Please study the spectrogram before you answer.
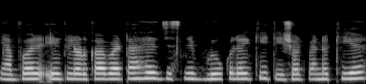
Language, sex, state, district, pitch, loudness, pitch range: Hindi, female, Delhi, New Delhi, 255 Hz, -17 LUFS, 245-260 Hz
